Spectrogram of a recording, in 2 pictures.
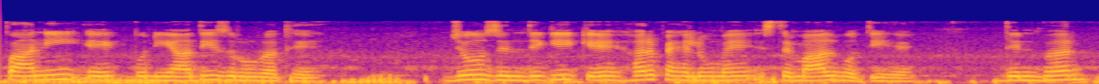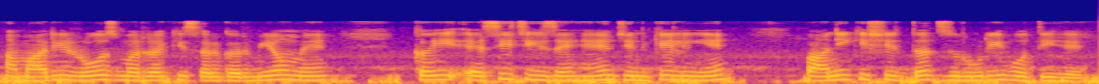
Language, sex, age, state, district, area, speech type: Urdu, female, 45-60, Delhi, North East Delhi, urban, spontaneous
